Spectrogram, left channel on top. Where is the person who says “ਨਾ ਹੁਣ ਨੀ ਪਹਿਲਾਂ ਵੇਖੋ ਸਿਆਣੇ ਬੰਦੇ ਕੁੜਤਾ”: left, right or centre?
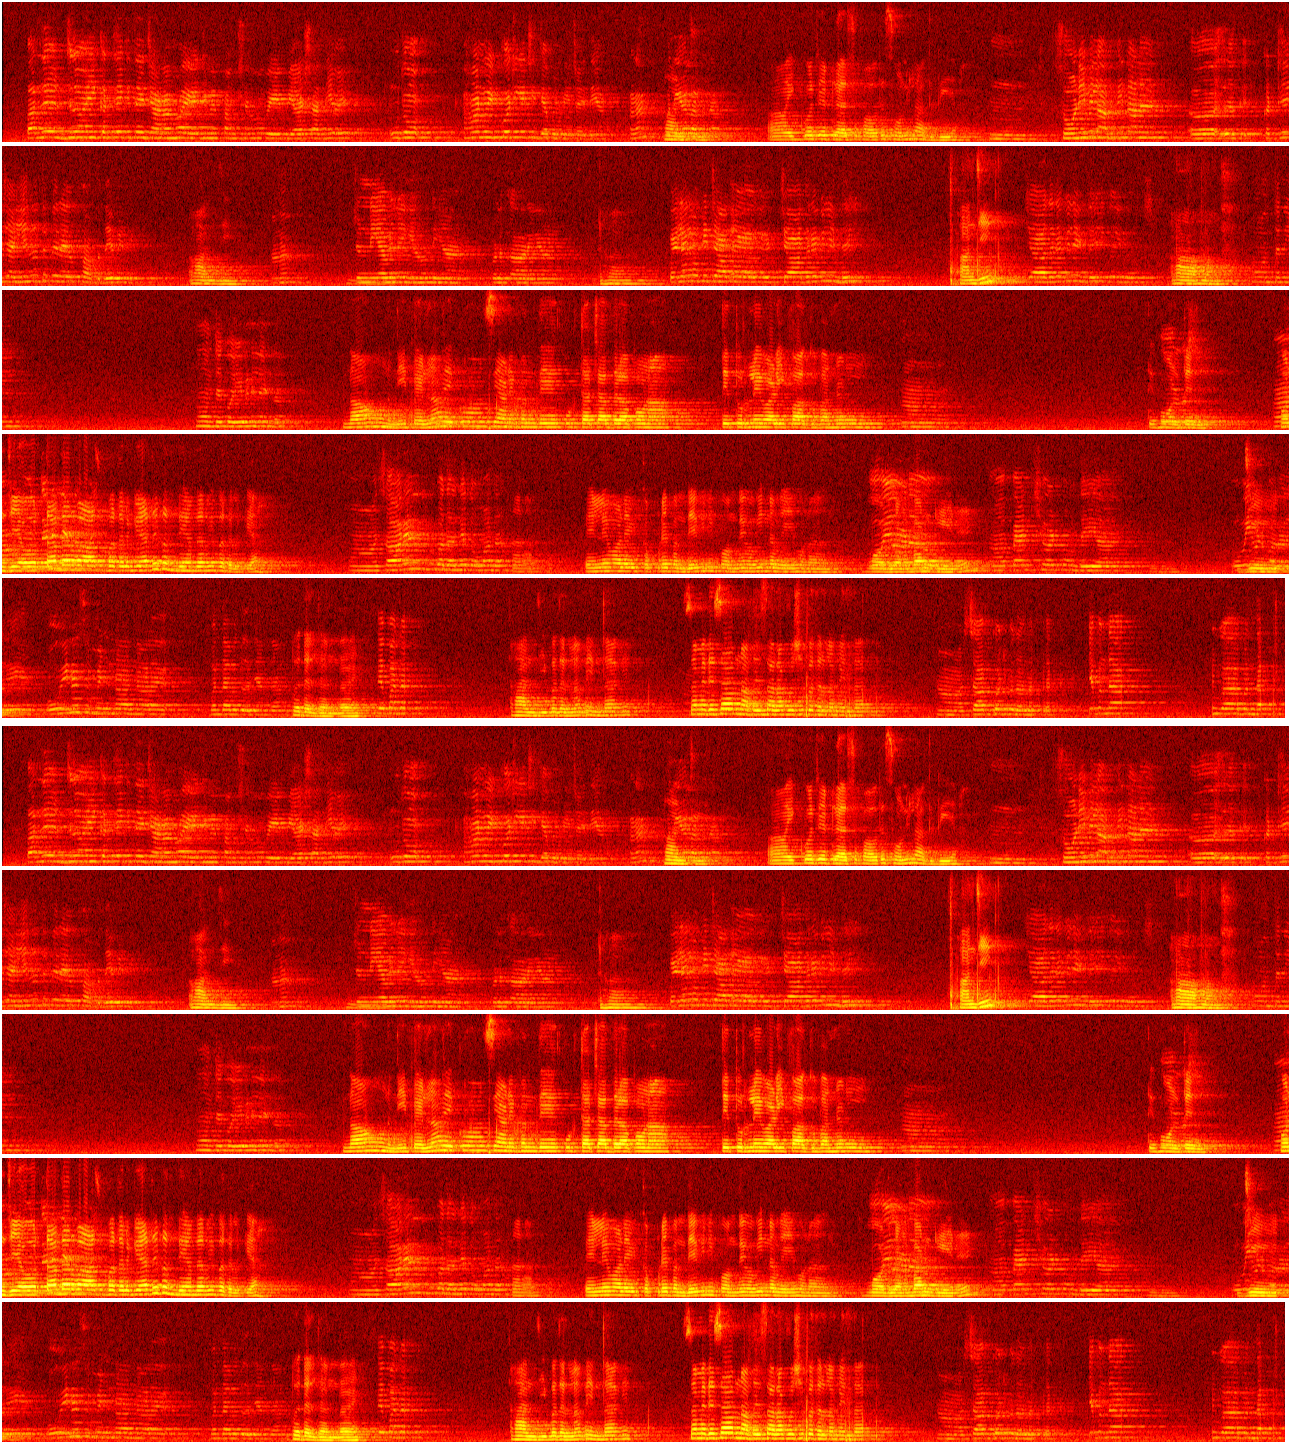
Right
